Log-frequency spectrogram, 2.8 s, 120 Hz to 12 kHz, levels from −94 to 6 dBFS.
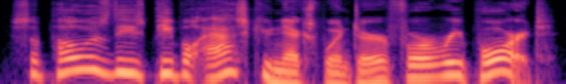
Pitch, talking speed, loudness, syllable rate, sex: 180 Hz, 210 wpm, -16 LUFS, 5.9 syllables/s, male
